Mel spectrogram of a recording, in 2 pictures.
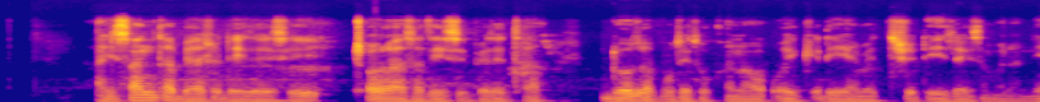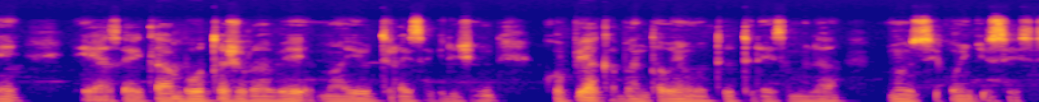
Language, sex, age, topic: Gamo, male, 18-24, government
